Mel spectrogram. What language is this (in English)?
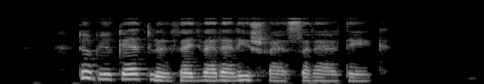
Hungarian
